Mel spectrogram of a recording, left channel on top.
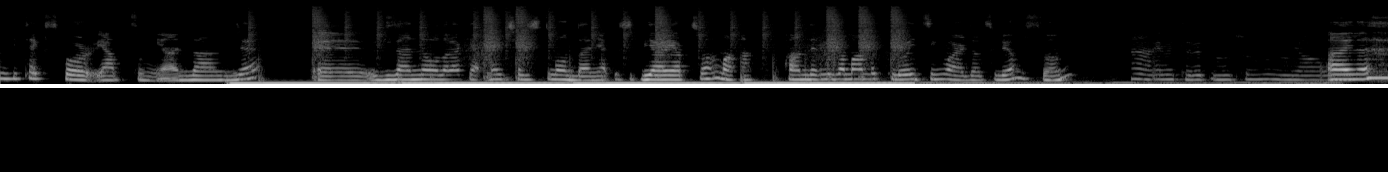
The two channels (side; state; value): right; silent; 55 dB below the other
